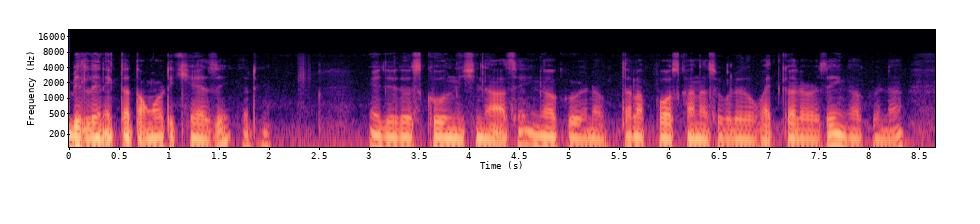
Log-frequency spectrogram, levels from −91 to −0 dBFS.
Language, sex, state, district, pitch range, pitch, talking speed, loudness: Nagamese, male, Nagaland, Dimapur, 80-100 Hz, 85 Hz, 195 wpm, -20 LUFS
